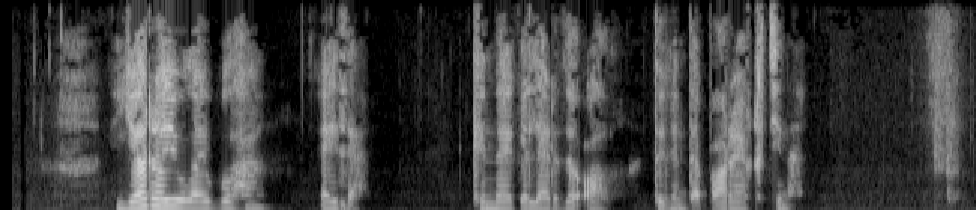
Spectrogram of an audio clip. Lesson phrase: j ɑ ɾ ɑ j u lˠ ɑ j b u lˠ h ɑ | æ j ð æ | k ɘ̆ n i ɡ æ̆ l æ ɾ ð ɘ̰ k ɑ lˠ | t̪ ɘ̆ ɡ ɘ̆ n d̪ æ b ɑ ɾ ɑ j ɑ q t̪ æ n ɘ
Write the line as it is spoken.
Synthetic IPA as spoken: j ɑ ɾ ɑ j u lˠ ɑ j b u lˠ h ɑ | æ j ð æ | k ɘ̆ n æ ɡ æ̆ l æ ɾ ð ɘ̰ ʔ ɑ lˠ | t̪ ɘ̆ ɡ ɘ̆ n d̪ æ b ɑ ɾ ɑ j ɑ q t̪ i n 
